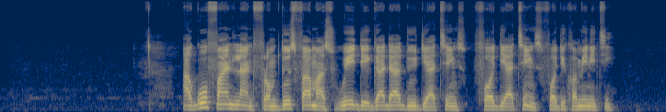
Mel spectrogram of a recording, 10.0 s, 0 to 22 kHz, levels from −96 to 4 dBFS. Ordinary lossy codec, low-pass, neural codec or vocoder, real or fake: none; none; none; real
